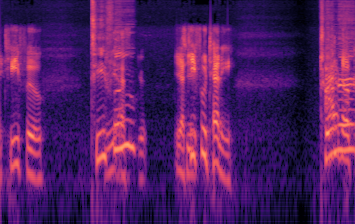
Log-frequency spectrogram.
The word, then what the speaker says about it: Tfue: I just say Tifu.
